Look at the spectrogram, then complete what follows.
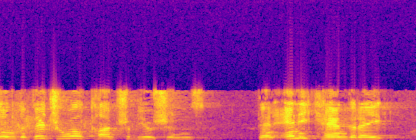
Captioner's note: applause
